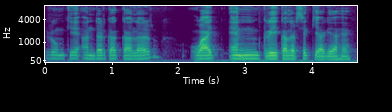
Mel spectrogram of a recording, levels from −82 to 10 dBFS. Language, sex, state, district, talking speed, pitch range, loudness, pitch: Hindi, male, Arunachal Pradesh, Papum Pare, 155 wpm, 120-130 Hz, -19 LUFS, 125 Hz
